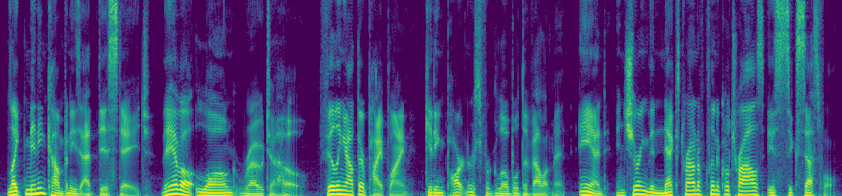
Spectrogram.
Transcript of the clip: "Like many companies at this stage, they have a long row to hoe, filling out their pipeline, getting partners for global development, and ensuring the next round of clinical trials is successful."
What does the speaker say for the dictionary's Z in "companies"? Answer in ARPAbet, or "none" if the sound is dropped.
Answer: Z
